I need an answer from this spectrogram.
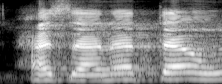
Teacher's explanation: حسنۃ، تا کے اوپر تنوین ہے اور تنوین کے بعد میں واو ہے، اور تنوین کے بعد میں واو آتا ہے تو وہاں پر بھی غنہ کر کے پڑھتے ہیں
